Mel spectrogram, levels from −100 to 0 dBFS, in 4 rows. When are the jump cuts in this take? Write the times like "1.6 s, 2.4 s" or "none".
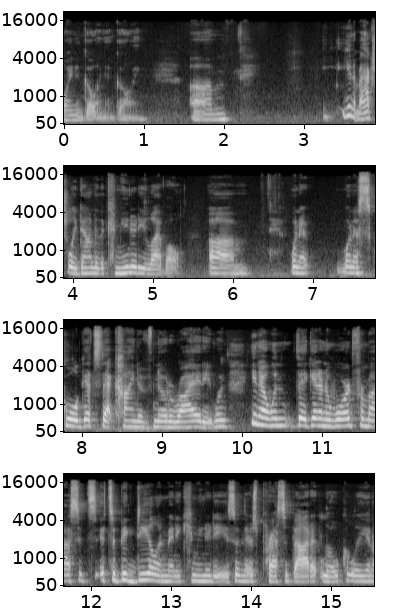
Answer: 3.6 s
